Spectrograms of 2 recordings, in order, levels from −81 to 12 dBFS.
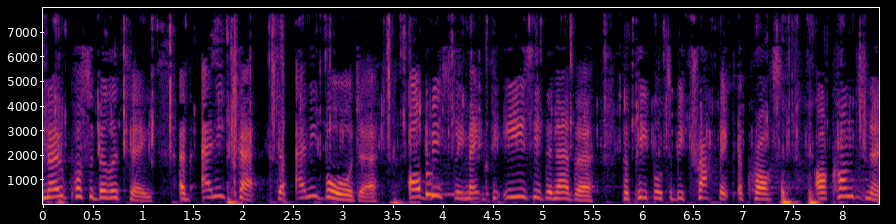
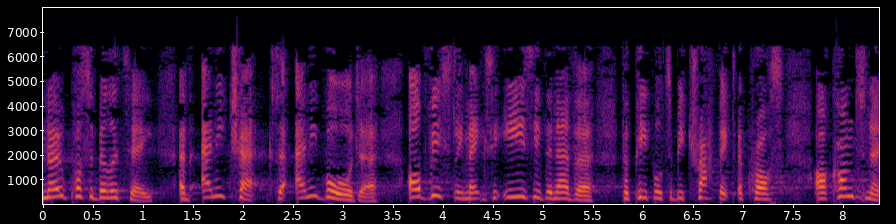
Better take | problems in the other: second | noise reduction (neural mask model RNNoise)

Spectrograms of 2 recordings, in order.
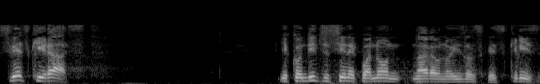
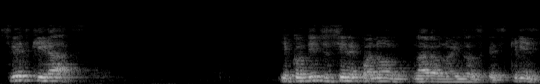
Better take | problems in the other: first | noise reduction (neural separator model SepFormer DNS4)

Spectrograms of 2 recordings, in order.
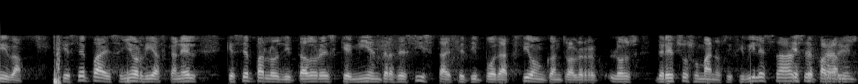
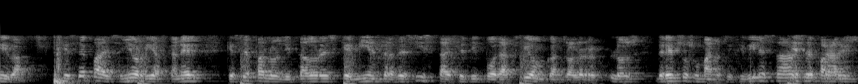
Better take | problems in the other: first | background sound (Gunshot, gunfire); 19 dB below the speech // room echo; dies away in 0.4 s

